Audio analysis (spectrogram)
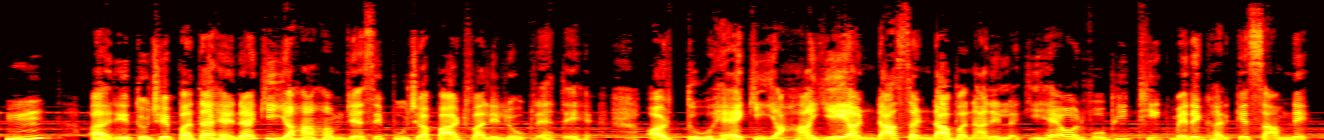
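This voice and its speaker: A harsh old neighbor woman, voiced by a woman, spits threats in a loud, scolding voice, pitched a little lower than her usual. This is a cartoon story, with faint music underneath. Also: expressive, moderate pace. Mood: angry. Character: spiteful older neighbor woman, quarrelsome.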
